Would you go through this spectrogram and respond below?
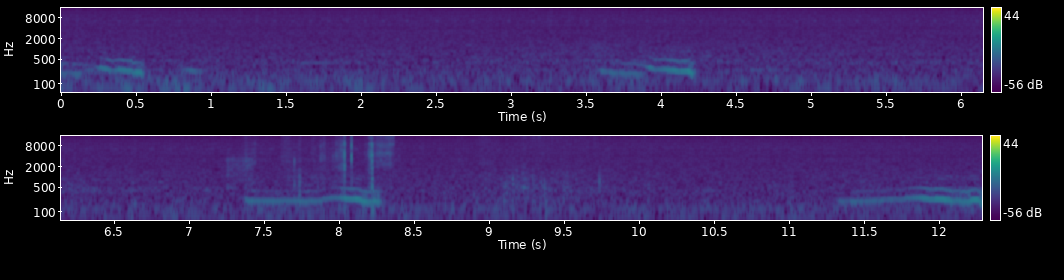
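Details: Senior female dog sleeping and snoring: wavering, whistly snore tones that slide downward, recurring roughly every four seconds over a steady low hum.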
